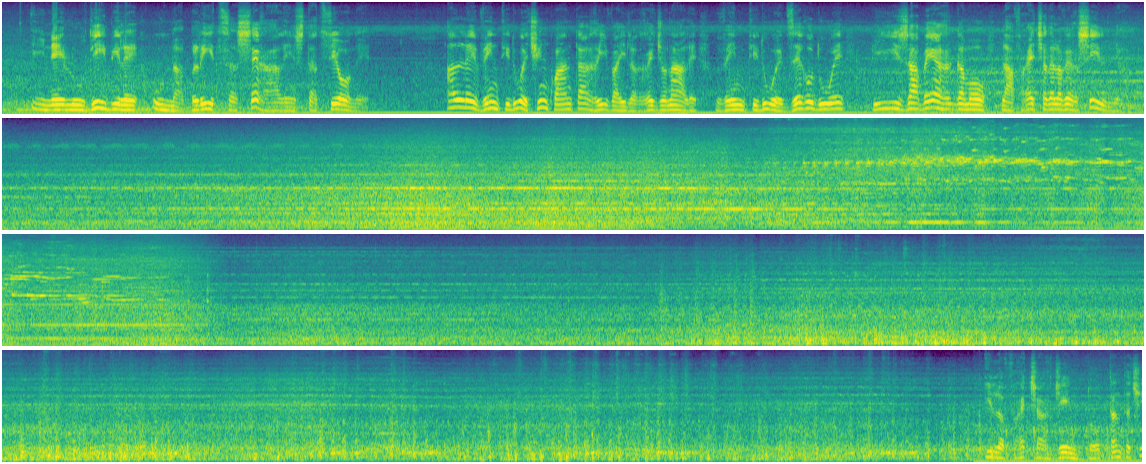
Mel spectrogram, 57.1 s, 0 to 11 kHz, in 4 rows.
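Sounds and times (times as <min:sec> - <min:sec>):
train rail rumble and wheel clatter: 0:00.0 - 0:57.0
high squealing tones: 0:20.6 - 0:30.8.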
